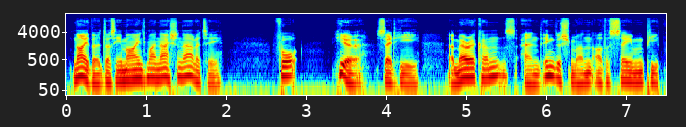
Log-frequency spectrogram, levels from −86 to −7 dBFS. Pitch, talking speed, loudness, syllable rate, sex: 105 Hz, 135 wpm, -18 LUFS, 5.2 syllables/s, male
